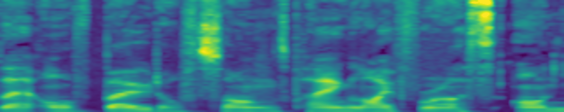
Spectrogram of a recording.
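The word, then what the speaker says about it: Boduf Songs: And we've got Bodoff Songs with us, and I'm actually pronouncing it right, because even though it's spelled B-O-D-U-F, it's pronounced B-O-W-D-U-F, if that makes sense to you.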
